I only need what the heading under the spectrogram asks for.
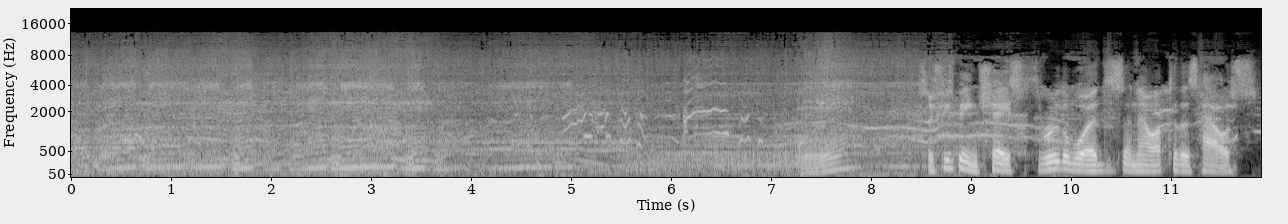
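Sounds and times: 
chainsaw running: 0.0 - 9.4
laughter: 3.0 - 11.8
speech: 8.6 - 11.8.

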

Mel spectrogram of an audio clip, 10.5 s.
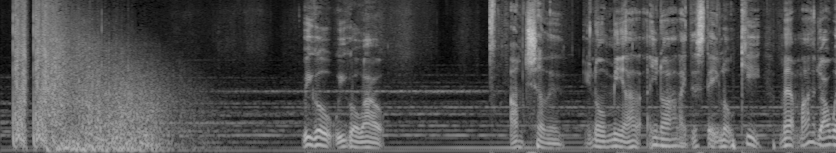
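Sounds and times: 
bomb explosion: 0.2 - 2.7
speech: 3.8 - 4.9, 6.4 - 10.4.

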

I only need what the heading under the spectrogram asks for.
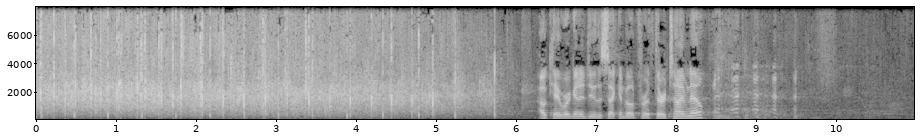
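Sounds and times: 
crowd applause: 0.0 - 6.1
speech: 6.3 - 9.3
laughter: 8.4 - 10.1.

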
